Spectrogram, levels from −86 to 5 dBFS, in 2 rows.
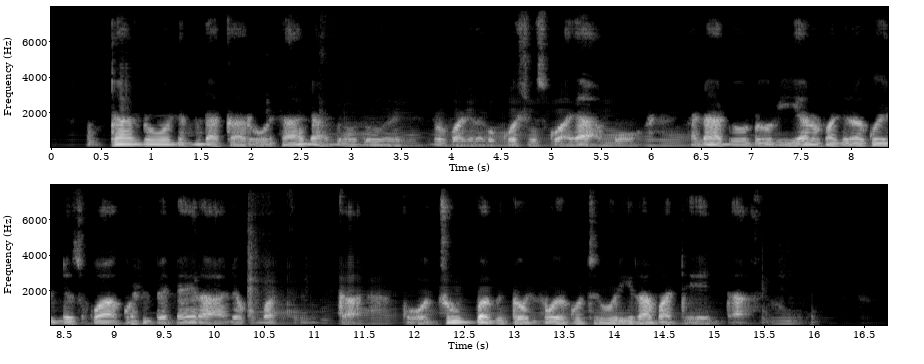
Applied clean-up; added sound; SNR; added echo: neural mask model DeepFilterNet 3.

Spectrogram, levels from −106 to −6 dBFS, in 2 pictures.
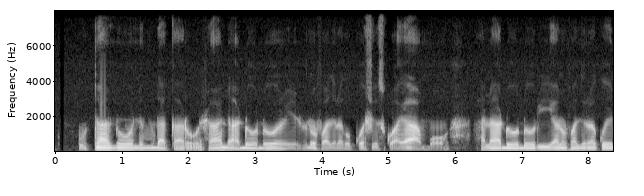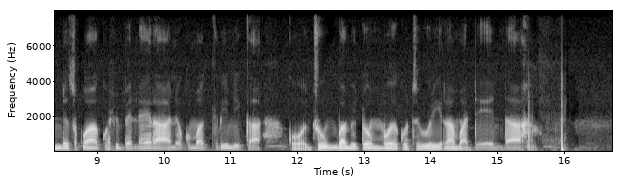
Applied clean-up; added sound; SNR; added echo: none; none; none; none.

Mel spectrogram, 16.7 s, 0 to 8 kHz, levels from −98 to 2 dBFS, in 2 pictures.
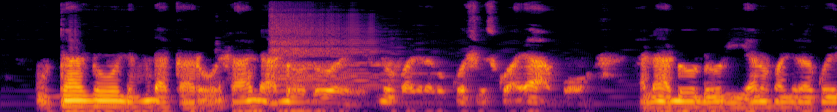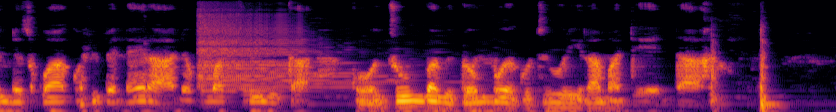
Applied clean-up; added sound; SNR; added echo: classical method WPE with log-MMSE.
